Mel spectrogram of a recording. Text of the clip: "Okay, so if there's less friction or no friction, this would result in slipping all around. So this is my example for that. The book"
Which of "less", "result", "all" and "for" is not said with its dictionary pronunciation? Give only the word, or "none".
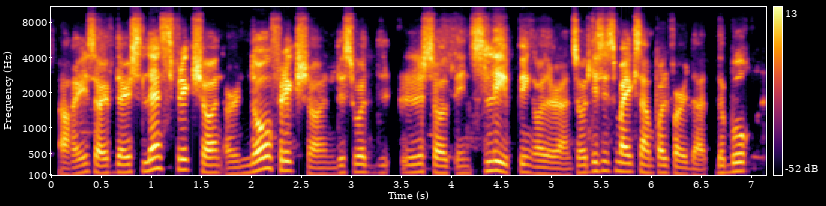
result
